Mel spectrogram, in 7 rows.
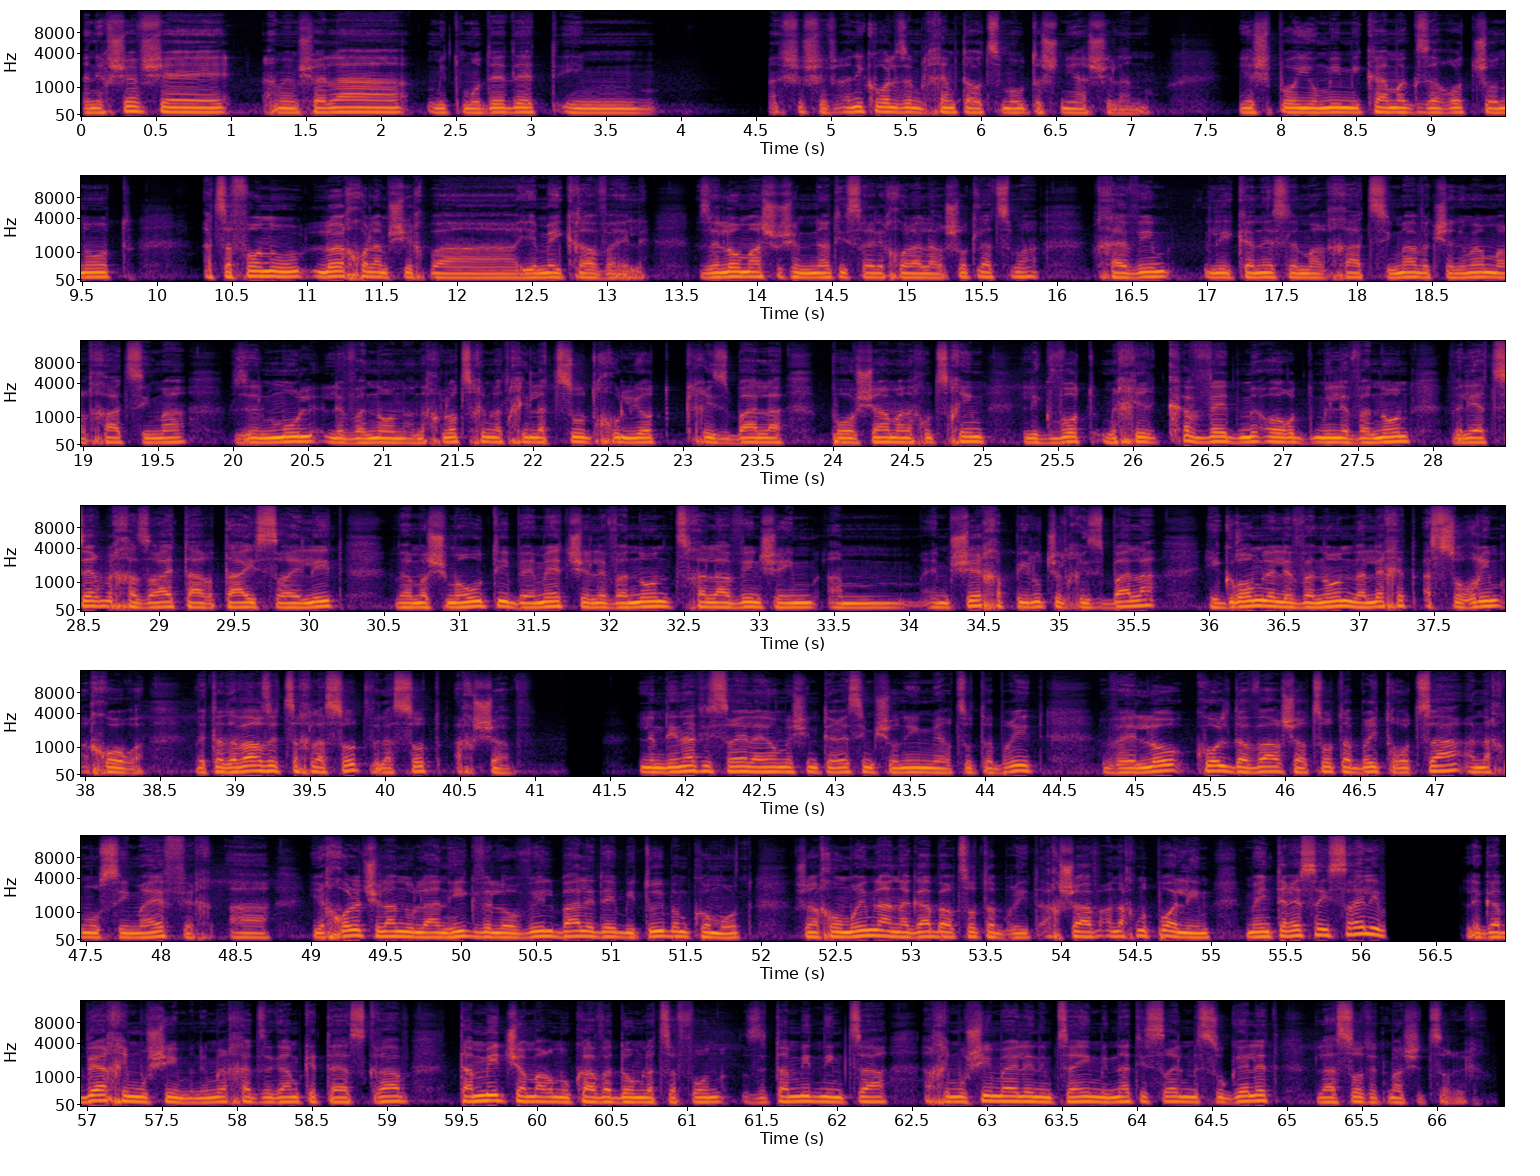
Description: השר קיש בריאיון בתוכנית "הנבחרים" ברדיוס 100FM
